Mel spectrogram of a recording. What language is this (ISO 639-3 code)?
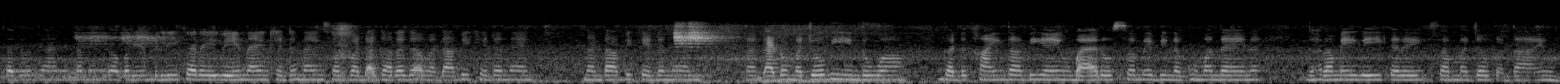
snd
